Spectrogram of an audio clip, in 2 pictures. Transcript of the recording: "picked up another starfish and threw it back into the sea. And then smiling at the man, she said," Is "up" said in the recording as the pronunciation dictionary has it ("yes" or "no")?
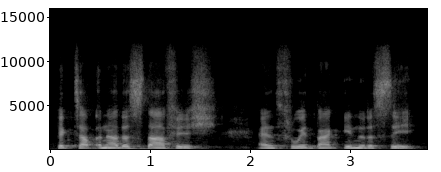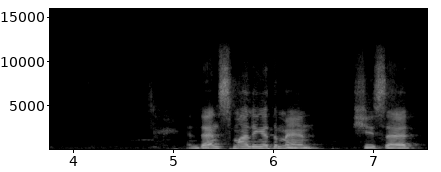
yes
